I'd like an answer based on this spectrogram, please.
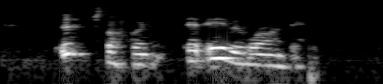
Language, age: Icelandic, 40-49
